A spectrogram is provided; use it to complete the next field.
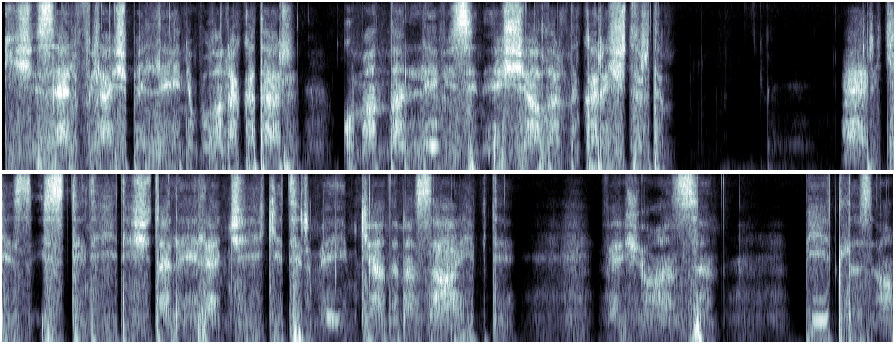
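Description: A fairly slow-paced whisper. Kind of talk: whispered ASMR book reading for sleep. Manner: whispered, soft, calming.

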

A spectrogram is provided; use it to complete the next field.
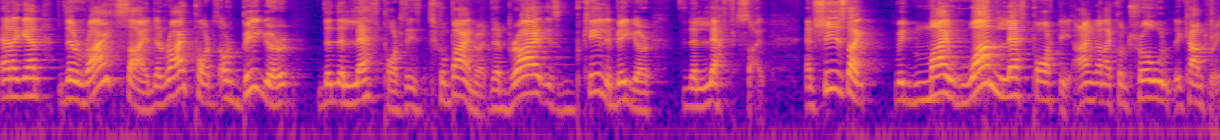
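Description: Music plays in the background as the speaker talks in a Swedish accent with lively intonation. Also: man, fairly high pitch for a man, moderate pace. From Sweden. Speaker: YouTuber, user researcher. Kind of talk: casual video commentary. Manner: halting, many fillers. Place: home room.

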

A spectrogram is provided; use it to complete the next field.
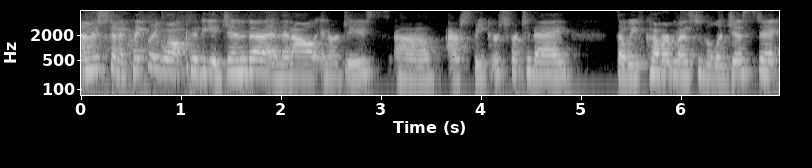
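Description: The tone is bright and sharp, delivered at a fairly quick pace with ordinary pitch variation. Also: woman, fairly high pitch for a woman. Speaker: nonprofit staff and webinar moderator. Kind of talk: webinar moderation. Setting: online webinar. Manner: frequent filler words. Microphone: video call.

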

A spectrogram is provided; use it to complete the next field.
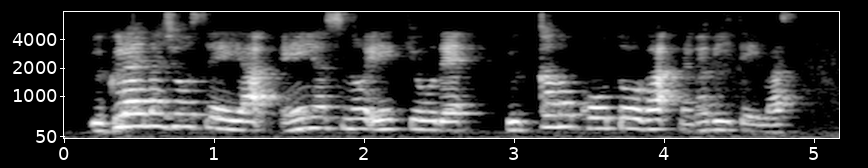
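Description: A woman with a fairly high pitch and ordinary pitch variation speaks with audible room echo. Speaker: announcer. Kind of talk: news show host read. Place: studio.

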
